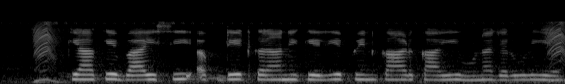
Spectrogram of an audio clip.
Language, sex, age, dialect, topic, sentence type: Hindi, female, 18-24, Kanauji Braj Bhasha, banking, statement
